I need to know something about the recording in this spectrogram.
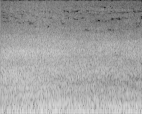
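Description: Traffic noise from a passing vehicle: a steady rumble and tyre hiss that swells in the first second and then eases off.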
